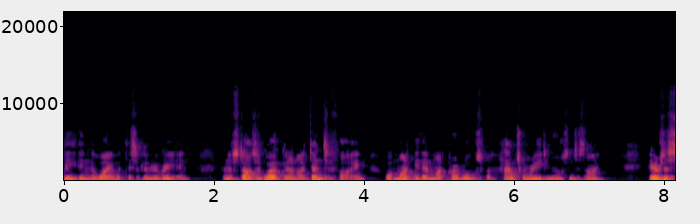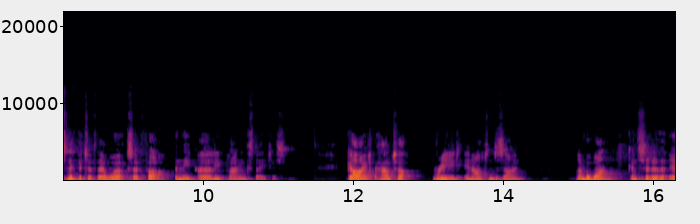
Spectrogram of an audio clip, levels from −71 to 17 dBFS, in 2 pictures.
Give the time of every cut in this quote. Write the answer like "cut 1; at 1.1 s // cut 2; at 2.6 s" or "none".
cut 1; at 9.6 s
